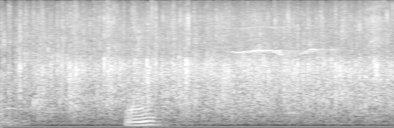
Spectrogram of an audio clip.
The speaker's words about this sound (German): Und äh, gib den Ruben doch mal einen ganz kräftigen Applaus.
